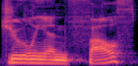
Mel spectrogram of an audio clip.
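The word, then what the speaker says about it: Julian Fauth: And is that the artist Julian Fouth? Did I pronounce that correctly?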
